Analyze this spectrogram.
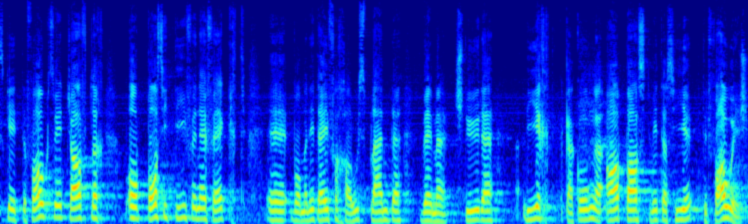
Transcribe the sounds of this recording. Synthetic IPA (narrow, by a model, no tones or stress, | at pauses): sɡ̥ɪt̪ɛfɔlksʋɪrtʃɑftləχ | ʔopɔsit̪iːfənɛfɛkχt̪ | ɛːʋɔmənɪd̪ɛɪfɑχːɑusb̥lænd̪əʋɛmətʃtyːɾə | liəχtɡ̥æɡʊŋːəʔɑːpɑstʋid̥̪ɑshiəd̥əɾfɑlɪʃ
